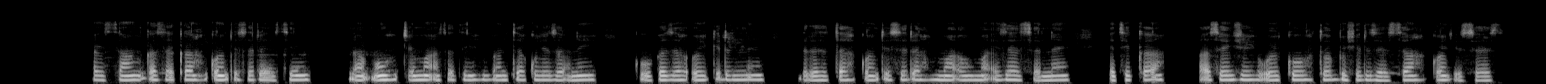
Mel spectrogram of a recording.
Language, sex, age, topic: Gamo, female, 18-24, government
